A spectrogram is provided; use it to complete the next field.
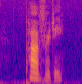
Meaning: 1. The quality or state of being poor; lack of money 2. A deficiency of something needed or desired
- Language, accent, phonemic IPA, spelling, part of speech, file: English, US, /ˈpɑːvɚti/, poverty, noun, En-us-poverty.ogg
